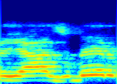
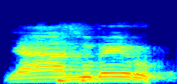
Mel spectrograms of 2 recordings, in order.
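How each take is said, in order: First: The name ends on a consonant without a vowel. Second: The name ends with an audible final u vowel. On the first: It is the casual spoken form. "നമ്മുടെ സ്പോക്കൺ ലാംഗ്വേജിലേക്ക്" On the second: It follows the formal grammatical ending. "അവസാനം നമ്മ കേൾക്കണ്ടേ?"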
